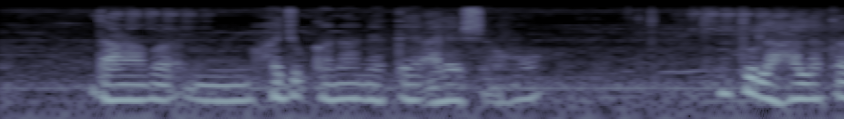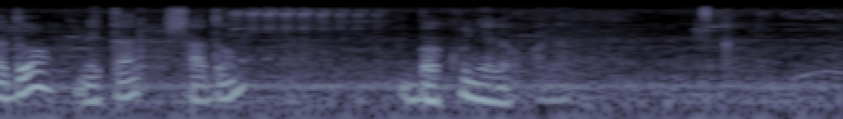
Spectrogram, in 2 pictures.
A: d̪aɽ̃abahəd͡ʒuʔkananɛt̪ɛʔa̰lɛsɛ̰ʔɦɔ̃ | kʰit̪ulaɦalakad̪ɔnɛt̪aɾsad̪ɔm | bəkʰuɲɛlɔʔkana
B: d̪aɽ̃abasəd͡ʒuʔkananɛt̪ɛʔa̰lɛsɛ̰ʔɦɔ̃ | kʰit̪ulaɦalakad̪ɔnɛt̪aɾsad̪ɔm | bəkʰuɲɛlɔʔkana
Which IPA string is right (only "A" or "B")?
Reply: A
